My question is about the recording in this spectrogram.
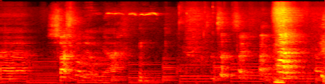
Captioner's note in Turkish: gülüşmeler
